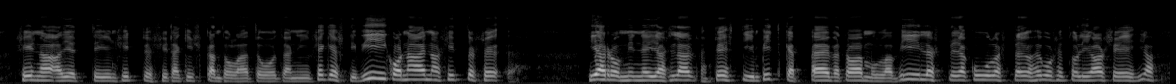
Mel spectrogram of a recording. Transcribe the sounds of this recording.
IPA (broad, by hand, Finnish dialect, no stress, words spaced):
siːnæ ɑjetːiːn̞ sitːes sitæ kiskɑntolɑtoːtɑ niːn̞ se kesti ʋiːkon ɑinɑ sitːes se hiɑrominej jɑ silˑæ tehtiːm pitkæp pæiʋæt ɑːmulːɑ ʋiːlestæ jɑ kuːlestɑ jo heʋoset oli ɑseih jɑ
